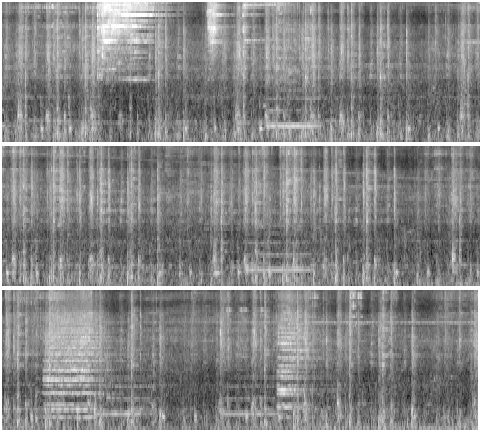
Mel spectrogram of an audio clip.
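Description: Indian Railways passenger train of sleeper coaches rolling past close by: a steady clatter of wheels over the rail joints. Several brief pitched tones, each about a second long, sound over the clatter.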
